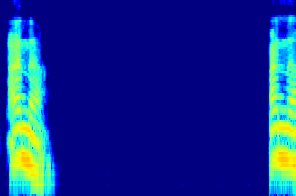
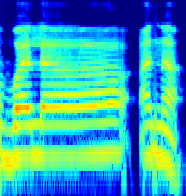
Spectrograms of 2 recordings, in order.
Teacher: ये लफ्ज़ अना के बाद का अलिफ नहीं पढ़ा जाता। कहीं नहीं पढ़ा जाएगा।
